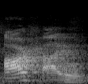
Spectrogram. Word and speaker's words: arXiv: So it's archive, just if Archive. if you want a pronunciation guide, it's archive.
